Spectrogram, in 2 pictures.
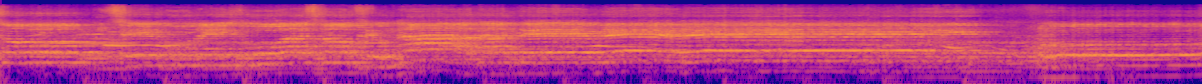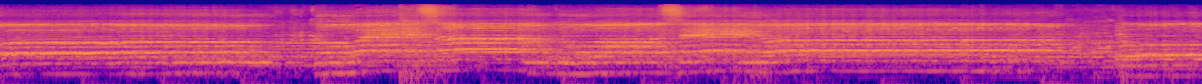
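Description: Young women's choir singing a hymn together through microphones, in long held notes, over a steady low beat.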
